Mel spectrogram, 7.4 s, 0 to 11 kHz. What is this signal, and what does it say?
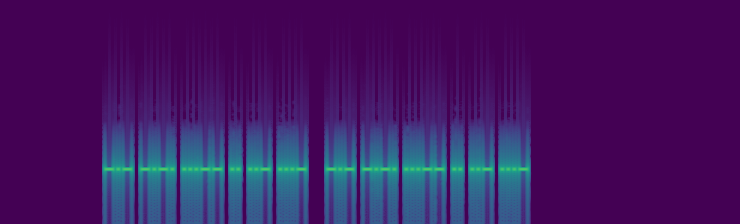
Morse code, heard as a keyed tone, about 40 wpm, 700 Hz. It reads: KC3IUV KC3IUV
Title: USA Call Signs Repeated 2x 40wpm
